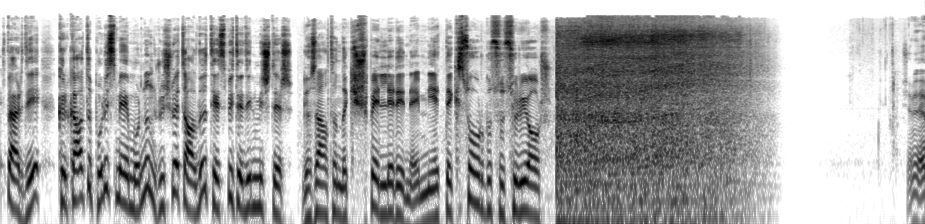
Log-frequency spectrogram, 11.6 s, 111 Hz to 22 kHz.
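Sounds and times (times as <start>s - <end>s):
speech: 0.0s - 7.4s, 11.3s - 11.5s
overloaded excavation dump trucks driving at excessive speed on a road: 4.4s - 9.8s.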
